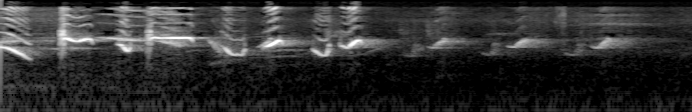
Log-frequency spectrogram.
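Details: Iora song used as a lure to get other birds singing: a burst of sharp slurred whistles and chips, then a string of short rising-falling notes repeated about twice a second, fading softer toward the end.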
